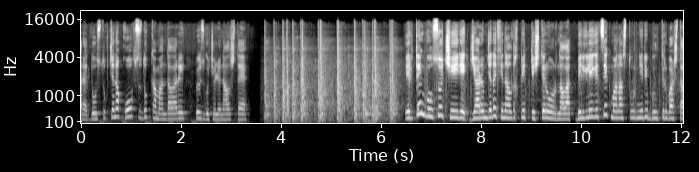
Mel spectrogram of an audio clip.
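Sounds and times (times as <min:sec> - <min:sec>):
barrel drums beaten with sticks: 0:03.6 - 0:06.5.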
